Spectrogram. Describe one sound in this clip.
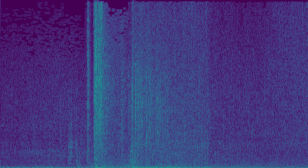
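A tank gun fires with a sharp, echoing boom.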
